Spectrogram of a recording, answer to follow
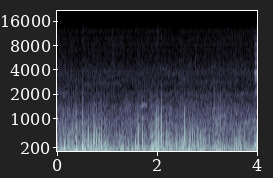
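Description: Wind rumbling unevenly on a phone microphone, with a few faint clicks.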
